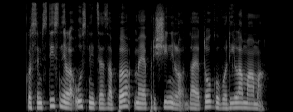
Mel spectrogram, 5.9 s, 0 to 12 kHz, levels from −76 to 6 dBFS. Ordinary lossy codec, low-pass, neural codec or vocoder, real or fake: MP3, 96 kbps; 10.8 kHz; none; real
